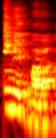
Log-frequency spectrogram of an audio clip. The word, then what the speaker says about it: enigma: word Enigma all right Enigma is a special word and it has a stress on second here going to have a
